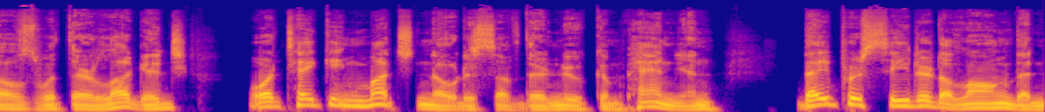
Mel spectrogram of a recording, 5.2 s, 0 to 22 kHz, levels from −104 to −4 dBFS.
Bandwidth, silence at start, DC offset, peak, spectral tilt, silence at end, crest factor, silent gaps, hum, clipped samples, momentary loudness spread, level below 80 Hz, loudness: 17 kHz; 0 s; under 0.1%; -4 dBFS; -5.5 dB/octave; 0 s; 16 dB; 1.12-1.25 s, 3.90-3.99 s; none; under 0.1%; 6 LU; -36 dBFS; -20 LUFS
